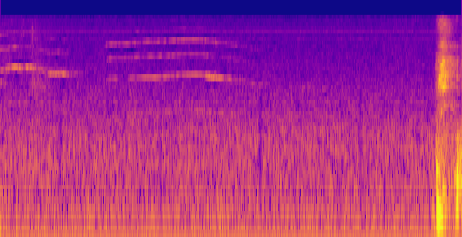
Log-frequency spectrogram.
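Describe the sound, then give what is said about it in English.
A cat cries out at a window with two faint, drawn-out meows, the second longer and wavering, set against a steady hiss, with a brief louder burst near the end. “got a cat crying out in the window there”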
